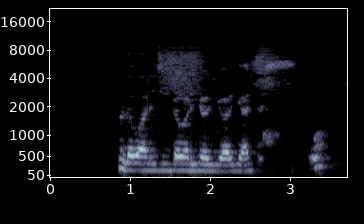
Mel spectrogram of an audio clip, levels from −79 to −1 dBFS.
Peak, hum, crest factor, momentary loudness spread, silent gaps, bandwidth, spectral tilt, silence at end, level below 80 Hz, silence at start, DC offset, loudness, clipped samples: -16 dBFS; none; 16 dB; 15 LU; none; 9.2 kHz; -4.5 dB/octave; 0.3 s; -76 dBFS; 0.85 s; under 0.1%; -31 LUFS; under 0.1%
